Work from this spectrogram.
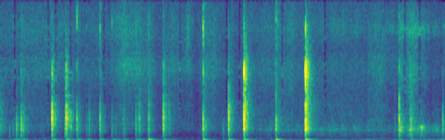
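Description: Fingernails of both hands tap and lightly scratch a long, flat, thin but solid brown cardboard strip lying on a fluffy rug. The result is a series of short, dull taps with a low, hollow body and bright clicky edges, separated by soft scratchy rustling.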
